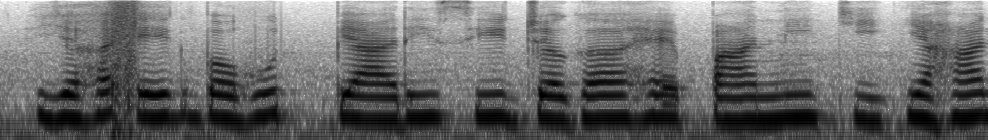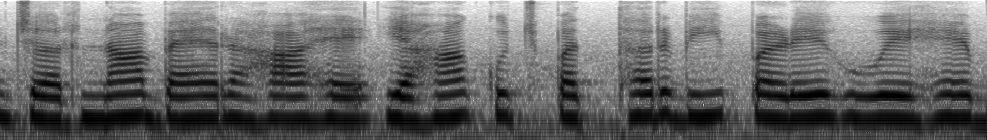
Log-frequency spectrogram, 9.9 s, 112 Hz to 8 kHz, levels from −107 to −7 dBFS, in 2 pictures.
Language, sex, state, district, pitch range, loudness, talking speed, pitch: Hindi, female, Bihar, Bhagalpur, 210-225 Hz, -14 LUFS, 120 wpm, 220 Hz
